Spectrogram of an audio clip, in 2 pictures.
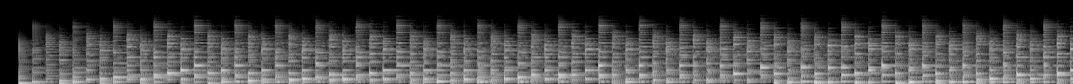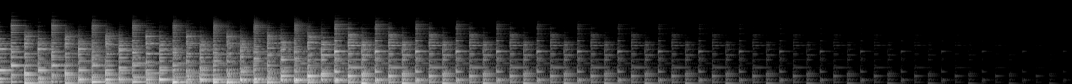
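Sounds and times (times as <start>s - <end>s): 
closed pulse arpeggio: 0.2s - 17.0s.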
